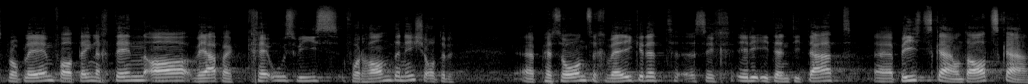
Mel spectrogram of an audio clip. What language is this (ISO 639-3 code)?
gsw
